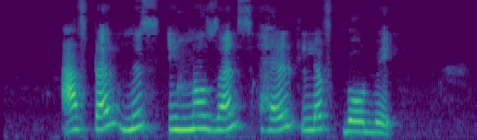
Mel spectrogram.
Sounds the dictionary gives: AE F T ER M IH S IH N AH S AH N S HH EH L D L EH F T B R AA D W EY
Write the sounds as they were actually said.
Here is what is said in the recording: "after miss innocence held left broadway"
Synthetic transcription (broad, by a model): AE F T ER M IH S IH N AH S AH N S HH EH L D L EH F T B AA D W EY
